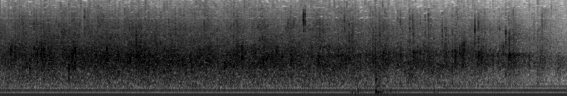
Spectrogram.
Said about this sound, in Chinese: 拍手将荣耀给神。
